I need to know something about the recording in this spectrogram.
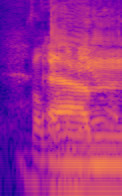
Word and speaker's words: Volodymyr: The president of Ukraine, Vladimir Zelensky, I said Vladimir Zelensky, that's not right. Volodymyr? I think, my Ukrainian is non-existent, but yeah. Volodymyr, I believe it's pronounced.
